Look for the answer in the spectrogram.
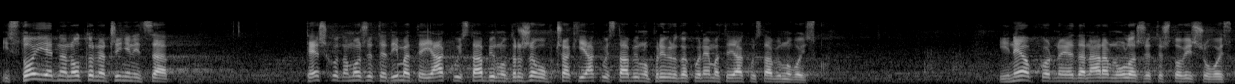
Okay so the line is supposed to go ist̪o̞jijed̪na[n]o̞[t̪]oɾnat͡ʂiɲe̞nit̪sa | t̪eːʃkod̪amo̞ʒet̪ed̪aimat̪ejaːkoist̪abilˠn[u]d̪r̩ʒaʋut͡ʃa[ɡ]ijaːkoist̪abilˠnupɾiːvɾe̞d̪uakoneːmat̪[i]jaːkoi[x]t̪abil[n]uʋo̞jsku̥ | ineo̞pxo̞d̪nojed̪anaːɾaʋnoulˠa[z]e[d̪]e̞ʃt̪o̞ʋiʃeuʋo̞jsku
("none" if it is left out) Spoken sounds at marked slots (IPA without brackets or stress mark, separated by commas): n, t̪, u, k, e, s, n, ʒ, t̪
